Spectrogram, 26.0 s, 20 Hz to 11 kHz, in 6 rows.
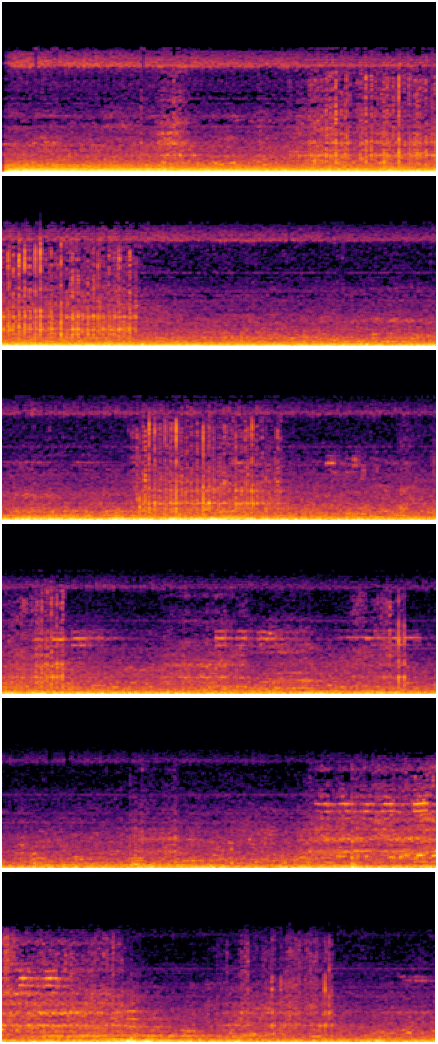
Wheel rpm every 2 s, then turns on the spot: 10, 20, 30, 0, 0, 20, 10, 20, 0, 20, 50, 40, 20.
2-6 10-12 24-26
